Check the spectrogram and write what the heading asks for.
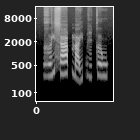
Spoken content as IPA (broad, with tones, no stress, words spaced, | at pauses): ɣə˧˥j saː˦˥p̚ma˨˩˦jɓi˧ kə˧w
